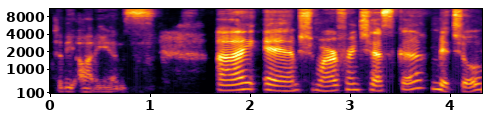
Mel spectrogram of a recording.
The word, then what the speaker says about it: Shmarafrantcheska: the audience I am Shamar Francesca Mitchell shmar francheska is one name um oh my I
